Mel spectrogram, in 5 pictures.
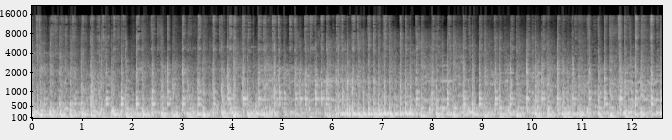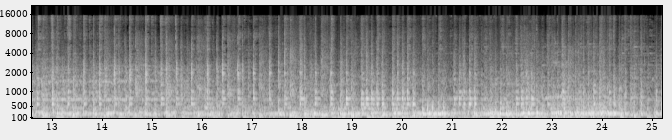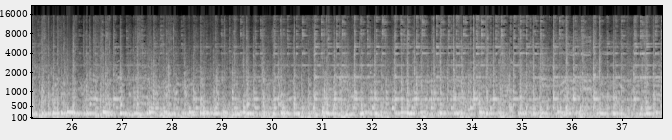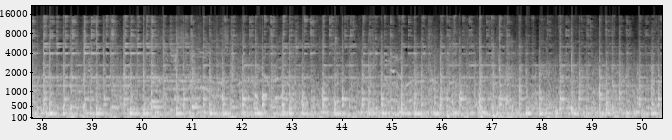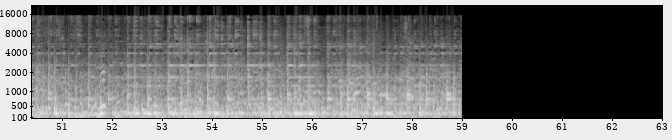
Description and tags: Recorded while walking through Jemaa el-Fnaa on IPhone 4S.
